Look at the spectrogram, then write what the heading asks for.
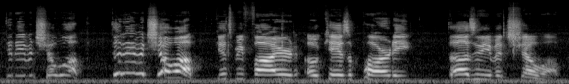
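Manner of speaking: high, loud mock rant; indignant outburst. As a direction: shout your disbelief at the no-show. Retold rant about absent woman.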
